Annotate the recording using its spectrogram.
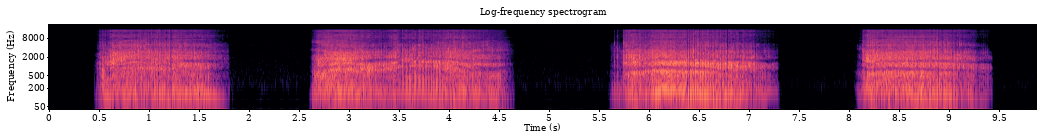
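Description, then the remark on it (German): A leopard hisses and snarls four times in harsh, raspy bursts, each lasting a second or two with brief silences between them, loud with no voices present. “Es ist das Fauchen eines Leoparden.”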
